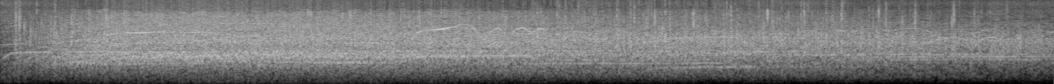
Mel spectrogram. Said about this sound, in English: I want to give an applause to the fans for listening to us, or the listeners for listening to us, and just say thank you so much.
